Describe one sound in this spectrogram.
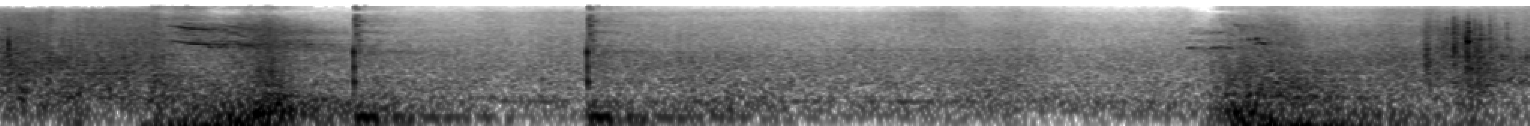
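A body plunges into water with a heavy splash.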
